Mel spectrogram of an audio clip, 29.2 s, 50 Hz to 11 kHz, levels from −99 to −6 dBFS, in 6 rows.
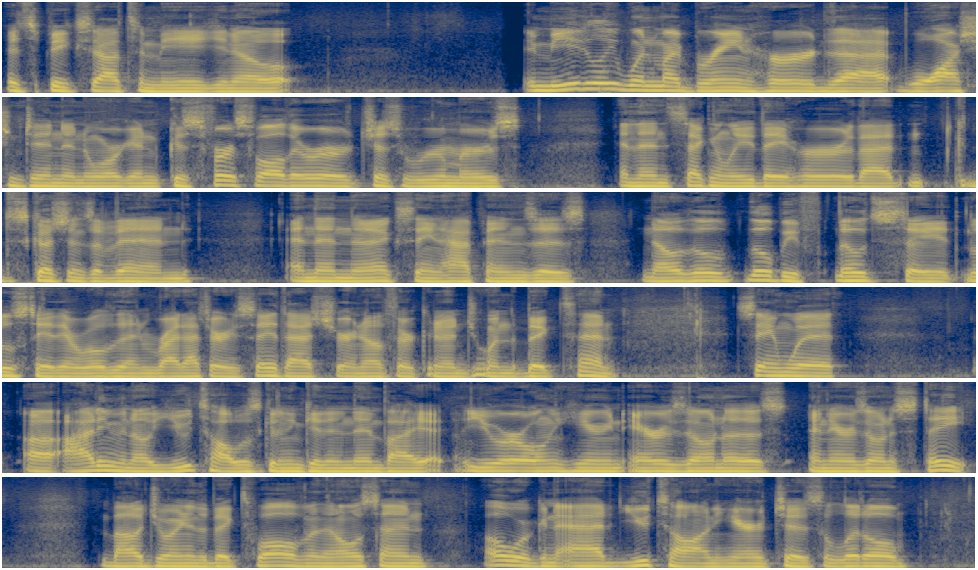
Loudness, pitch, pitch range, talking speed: -20 LUFS, 125 Hz, 115-135 Hz, 225 wpm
